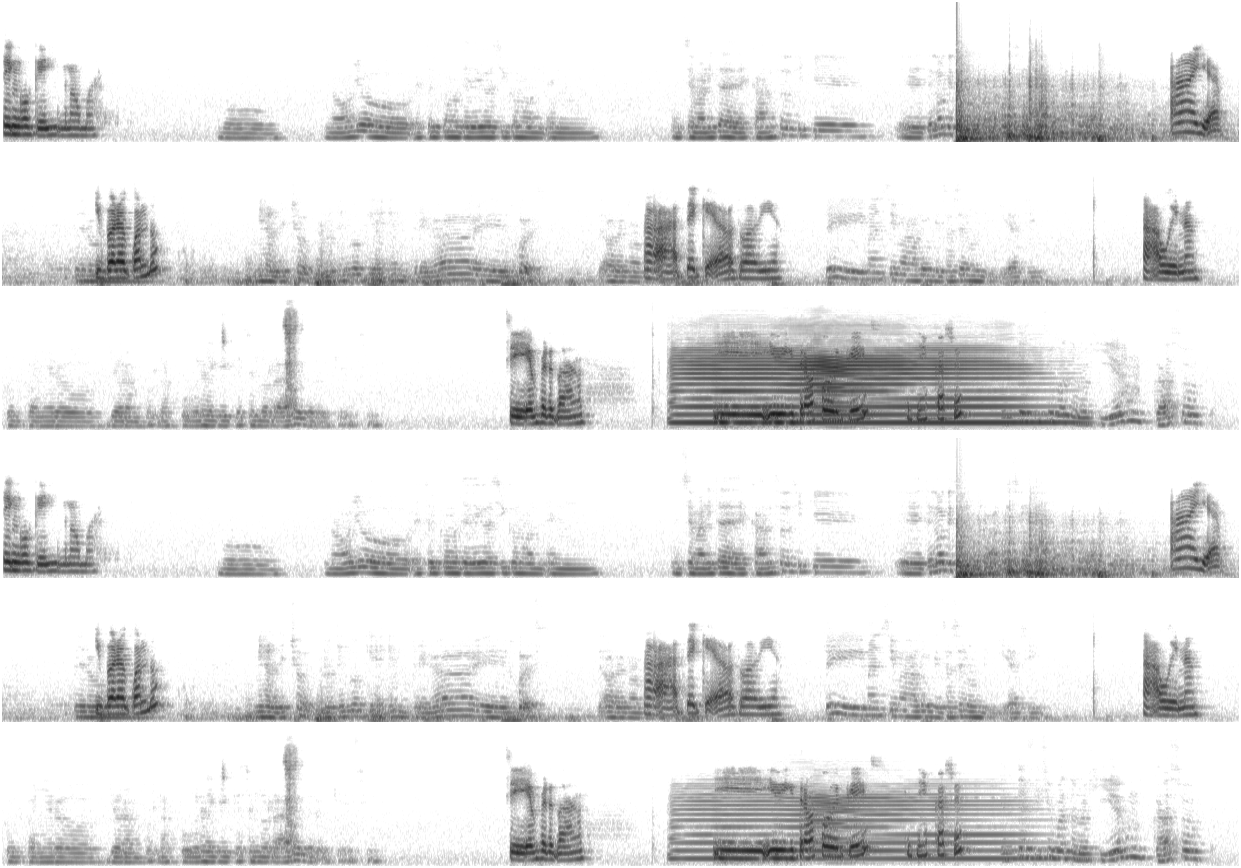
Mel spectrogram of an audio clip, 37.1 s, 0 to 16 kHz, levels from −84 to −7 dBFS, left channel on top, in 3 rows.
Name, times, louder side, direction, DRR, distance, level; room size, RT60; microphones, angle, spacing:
voice 1, 0.0-1.0 11.7-12.2 13.3-13.9 18.8-20.2 23.8-24.4 27.6-27.7 29.8-30.6 31.8-33.4 33.8-34.4, left 2 dB, 10° left, 0.5 m, -26 dB
voice 2, 2.1-2.7 3.2-5.9 6.7-10.4 13.1-13.8 14.9-17.8 18.3-19.0 20.6-22.8 24.8-28.5 34.7-36.7, equal, 45° right, 5.7 m, -42 dB
Thunder, 9.4-23.6 24.1-24.2, left 3 dB, 85° left, 0.9 m, -38 dB
Wind instrument woodwind instrument, 31.4-35.6, left 11 dB, 60° left, 0.5 m, -28 dB
13.0 x 7.7 x 3.3 m
head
